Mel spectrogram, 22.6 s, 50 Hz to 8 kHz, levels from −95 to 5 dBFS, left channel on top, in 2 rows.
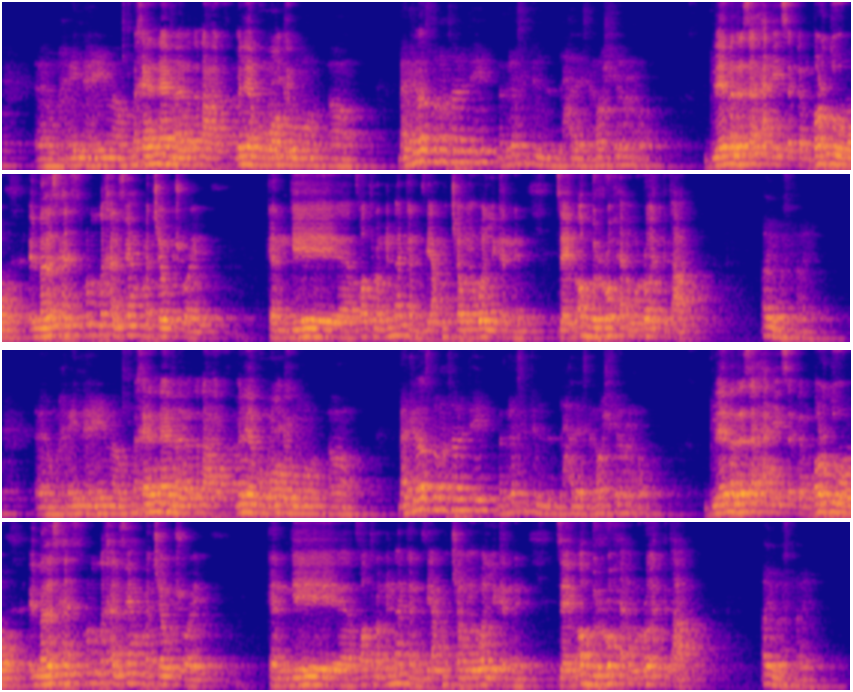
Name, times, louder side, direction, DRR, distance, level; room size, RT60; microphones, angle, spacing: voice 1, 0.4-2.6 3.0-4.7 5.3-8.6 9.4-9.9 11.1-11.5 15.1-15.5 21.4-22.1, equal, 20° right, -2 dB, 1.7 m, -28 dB
voice 2, 1.7-3.9 5.5-5.7 9.5-11.3 11.7-14.0 14.9-18.2 18.7-20.5, equal, 45° left, -1 dB, 2.3 m, -23 dB
15.0 x 8.4 x 2.7 m, 0.95 s
head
